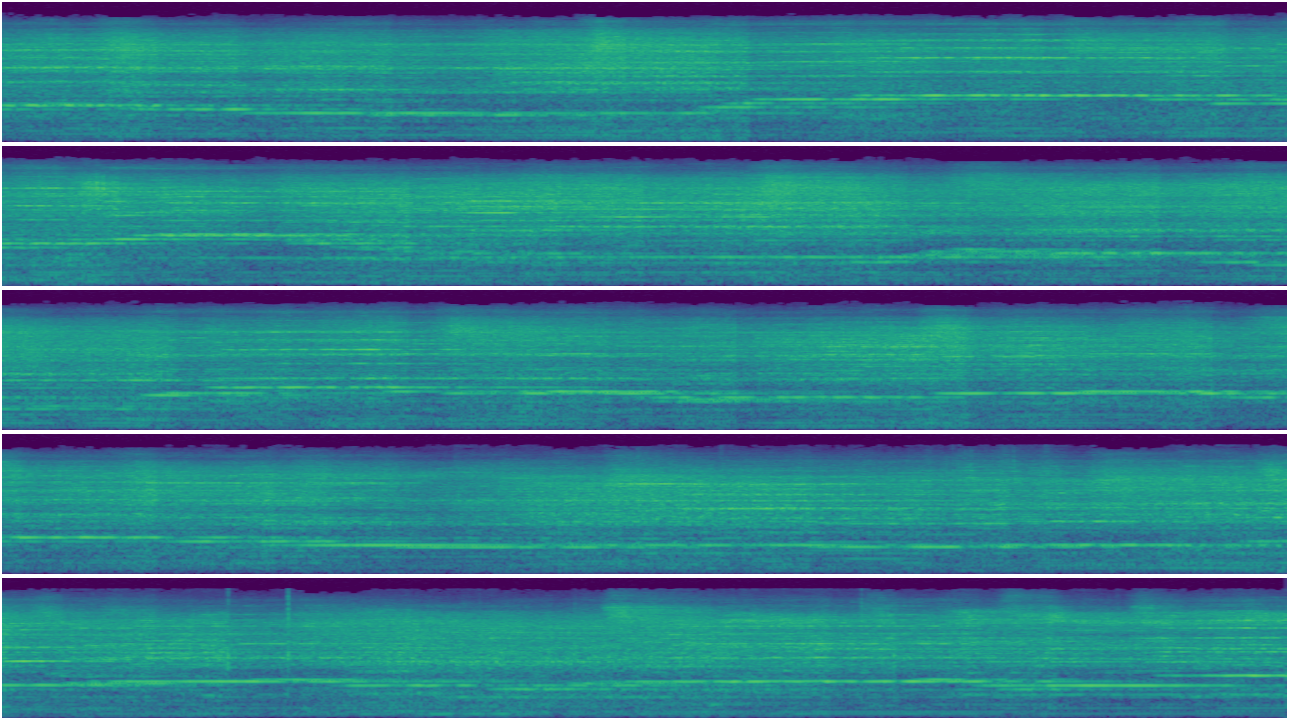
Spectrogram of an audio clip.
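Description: Silver transverse flute playing a slow melody of long held notes over a fuller backing accompaniment.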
